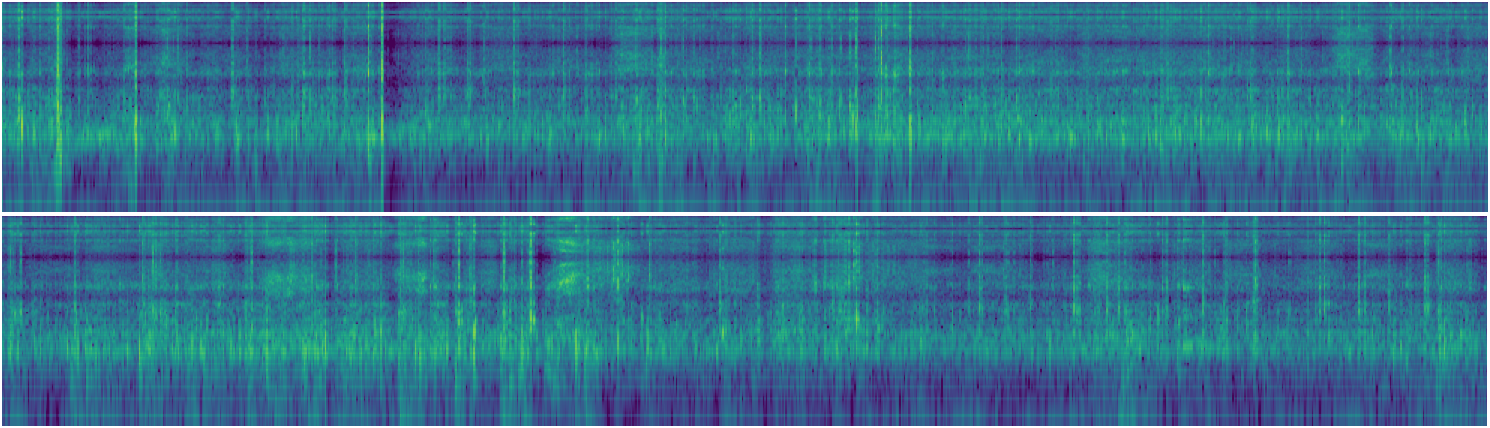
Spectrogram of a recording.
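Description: A mountain bike's tyres crunch on a dirt trail.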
